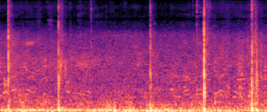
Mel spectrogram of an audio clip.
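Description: Beach volleyball being struck by players' hands and forearms during a rally: five sharp slaps of the ball at uneven intervals, the loudest two in the second half.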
